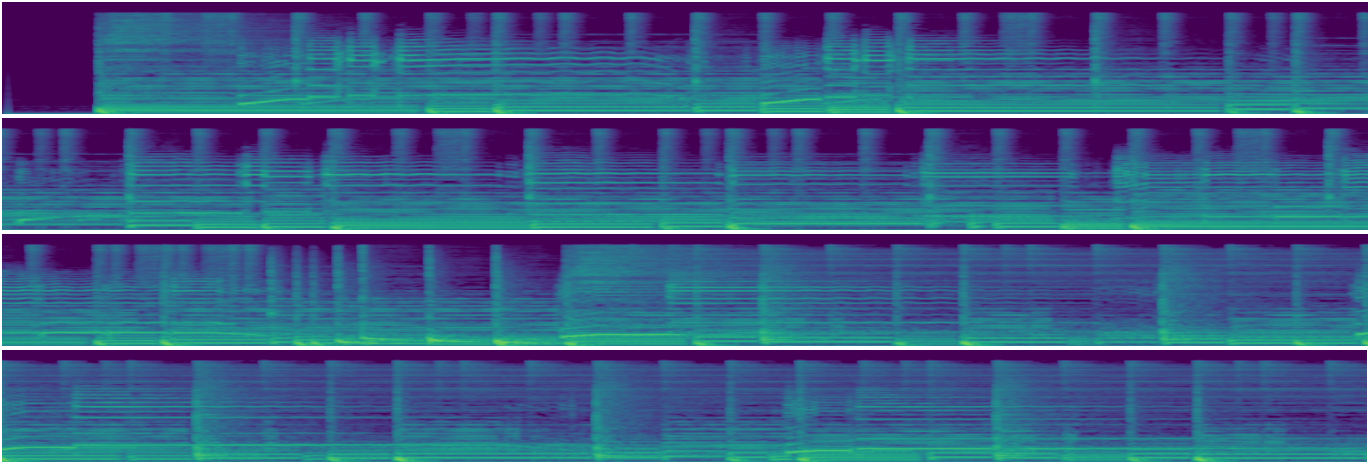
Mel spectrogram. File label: Tweed and Hot Rod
